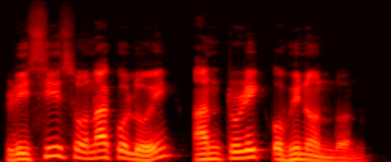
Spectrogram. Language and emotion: Assamese, neutral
